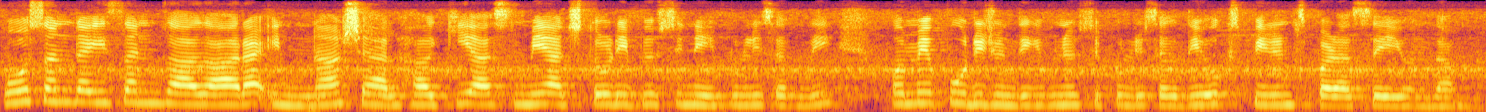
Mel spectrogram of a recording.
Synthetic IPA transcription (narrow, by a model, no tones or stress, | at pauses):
oːsɐ̃ɳʈaisɐnzaːzaːɾaːʔɪnːaːʃɛːlɦakiɐsmẽːɐd͡ʒt̪ʰoːɽibʱiʊsinɐɦĩpʊlisɐkd̪iː | ɔːɾmɛ̃ːpuːɾizɪ̃nd̪əɡibʱinĩʊsipʊlisɐkd̪iːoːɪkspiːɾijənsbɐɽaːsɐiɦʊ̃ːnd̪aː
